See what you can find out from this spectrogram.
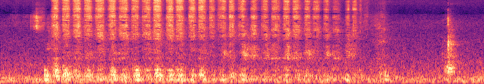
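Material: Paper.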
